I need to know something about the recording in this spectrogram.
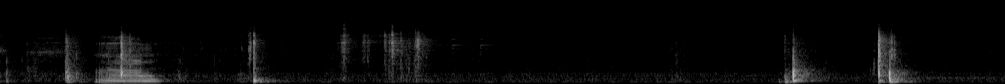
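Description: A hand knocks and rubs against a phone close by.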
